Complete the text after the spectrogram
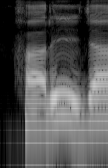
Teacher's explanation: জবরের পাশে খালি আলিফ এক আলিফ এখানে টেনে পড়বেন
